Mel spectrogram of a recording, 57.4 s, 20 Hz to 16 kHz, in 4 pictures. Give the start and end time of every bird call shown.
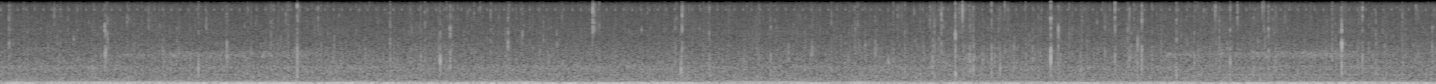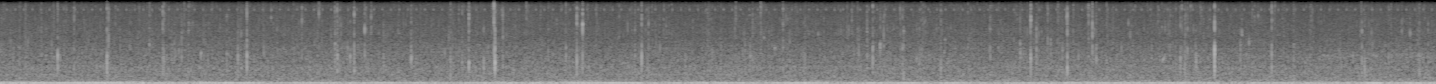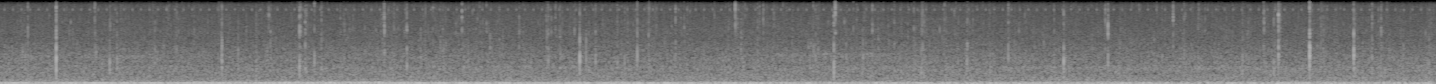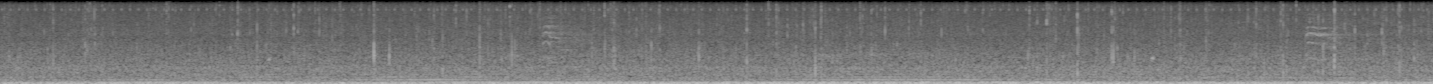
0.0s-3.2s: American Crow (Corvus brachyrhynchos)
11.2s-14.1s: American Crow (Corvus brachyrhynchos)
48.3s-49.2s: Yellow-bellied Sapsucker (Sphyrapicus varius)
56.0s-56.7s: Yellow-bellied Sapsucker (Sphyrapicus varius)

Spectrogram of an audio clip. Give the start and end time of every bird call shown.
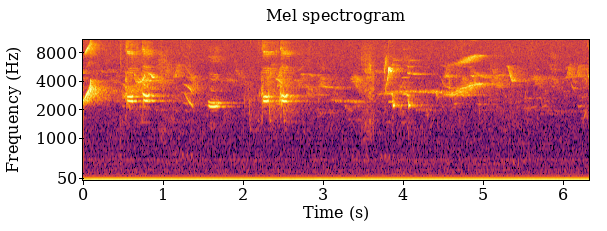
0.5s-1.1s: Iiwi (Drepanis coccinea)
1.5s-2.8s: Iiwi (Drepanis coccinea)
3.7s-4.5s: Iiwi (Drepanis coccinea)

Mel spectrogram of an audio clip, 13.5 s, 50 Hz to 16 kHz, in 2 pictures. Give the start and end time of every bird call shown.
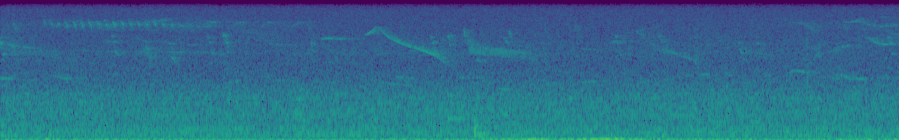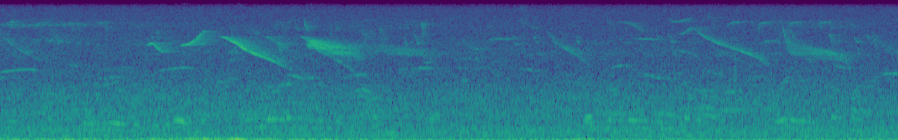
0.2s-1.6s: Yellow-faced Grassquit (Tiaris olivaceus)
7.7s-13.4s: Rufous-collared Sparrow (Zonotrichia capensis)

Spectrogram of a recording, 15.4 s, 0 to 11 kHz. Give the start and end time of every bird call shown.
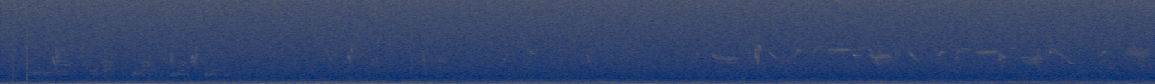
0.3s-3.1s: Erckel's Francolin (Pternistis erckelii)
0.7s-0.8s: House Finch (Haemorhous mexicanus)
2.2s-2.7s: House Finch (Haemorhous mexicanus)
4.6s-4.7s: House Finch (Haemorhous mexicanus)
5.6s-5.7s: House Finch (Haemorhous mexicanus)
7.8s-7.9s: House Finch (Haemorhous mexicanus)
9.2s-15.4s: Eurasian Skylark (Alauda arvensis)

